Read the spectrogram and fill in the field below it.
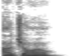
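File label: "agile", British English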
